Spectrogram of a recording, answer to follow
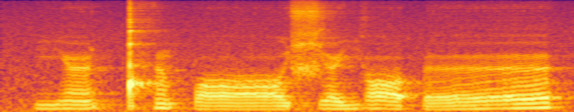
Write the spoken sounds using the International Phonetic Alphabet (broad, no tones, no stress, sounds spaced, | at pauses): j œ̃ ǃʰ ə̃ p ɔː ɕ œ j ɔ ʔ əː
